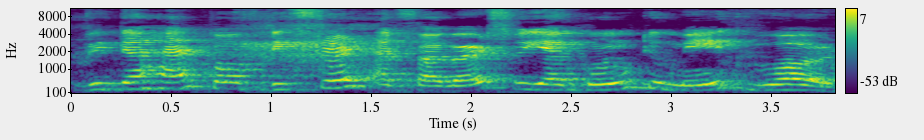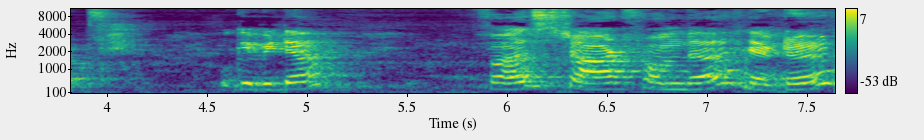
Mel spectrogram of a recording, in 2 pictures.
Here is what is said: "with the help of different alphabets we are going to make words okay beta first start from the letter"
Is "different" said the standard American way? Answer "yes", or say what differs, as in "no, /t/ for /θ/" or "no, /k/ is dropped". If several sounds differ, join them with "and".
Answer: no, /n/ is dropped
